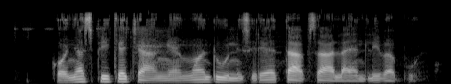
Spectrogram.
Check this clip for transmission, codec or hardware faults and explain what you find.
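The whole clip carries one codec fault, likely Bluetooth SBC compression. Throughout, the speech has dull, flickering treble with a gritty noise and aliasing. With so few bits, the upper sub-bands starve and the rest are coarsely quantised, which fits a low bitrate near 64 kbps.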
